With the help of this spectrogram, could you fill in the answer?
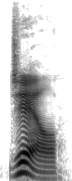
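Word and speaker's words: gaol: the does that mean Jail jail well read it in the G is jail in France okay wait ises it pronounce jail and he just types it's pron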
